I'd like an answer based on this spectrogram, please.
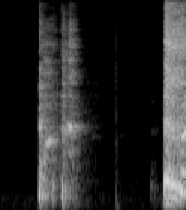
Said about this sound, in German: Also ich werde bei meiner Spur einfach sehr viel Husten rausschneiden und hoffe, dass es dann irgendwie nachher sich anhören lässt.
